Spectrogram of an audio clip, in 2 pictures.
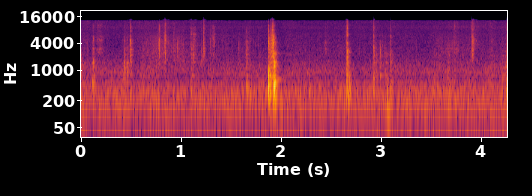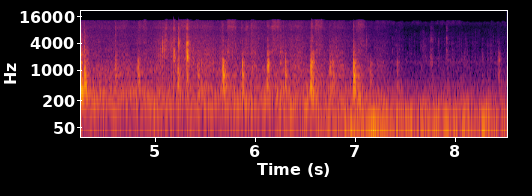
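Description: Irregular clicks and knocks of hands handling the plastic lid of a Grundfos SQFlex IO 100 switch box as it is closed. The loudest knock comes about two seconds in, another a little after four seconds. Near the end the clicks stop and a low steady rumble takes over.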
